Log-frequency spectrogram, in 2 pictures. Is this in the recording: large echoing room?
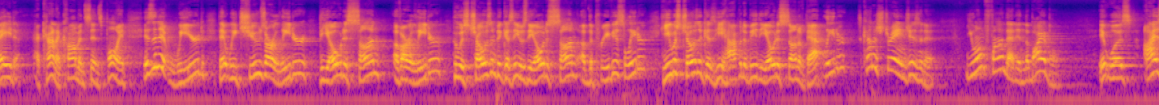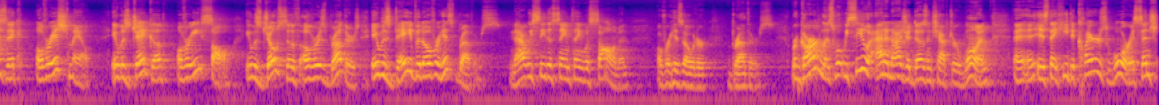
yes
